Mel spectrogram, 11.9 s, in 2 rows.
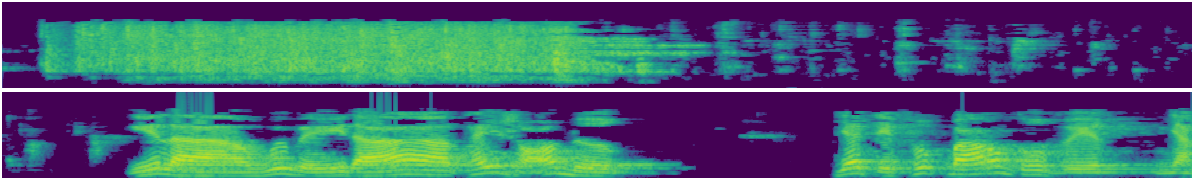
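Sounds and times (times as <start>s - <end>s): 
audience applauding at a Buddhist dharma talk: 0.1s - 5.2s
speech: 6.6s - 9.2s, 10.1s - 11.8s.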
